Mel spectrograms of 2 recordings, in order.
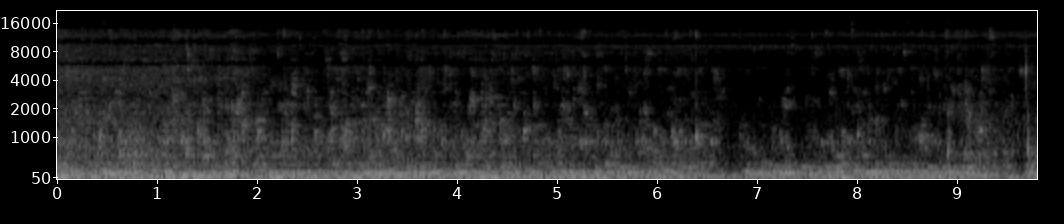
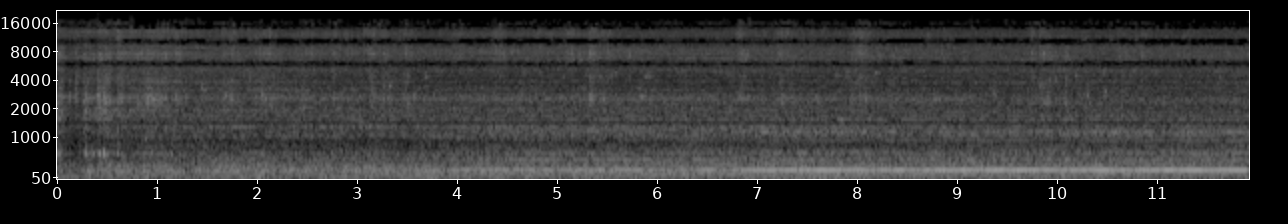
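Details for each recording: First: there's a lot of gurgling going on which is all the pipes going up through the house um draining out Second: Hot water boiler heating system being refilled after flushing sludge, radiator valves closed: steady, even rush of water with faint soft hum, no knocking or gurgling; normal refill flow.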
